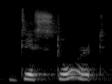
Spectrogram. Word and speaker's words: distort: So your words are formal, gorgeous, normal, order, distort, import, inform, and resort. So those last four words have the stress in the second syllable, okay?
